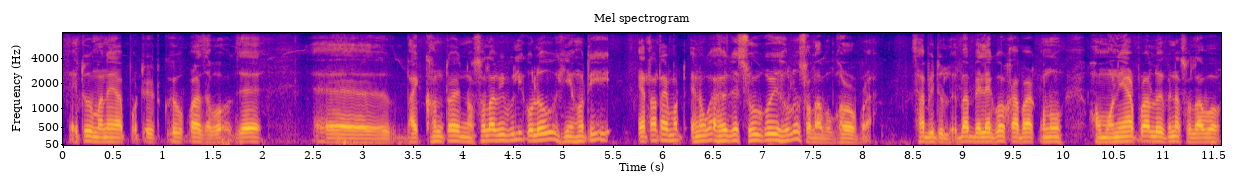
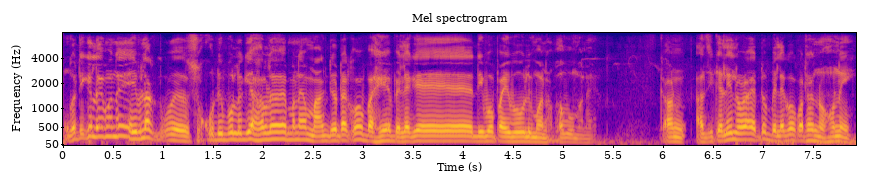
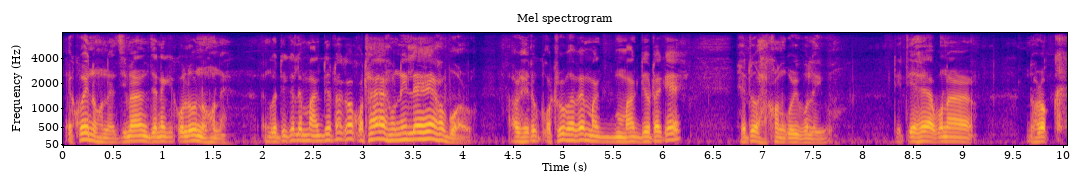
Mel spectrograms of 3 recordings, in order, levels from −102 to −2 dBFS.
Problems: none marked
